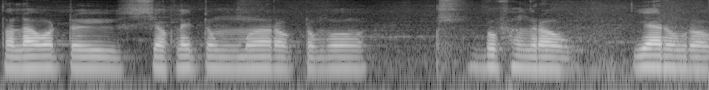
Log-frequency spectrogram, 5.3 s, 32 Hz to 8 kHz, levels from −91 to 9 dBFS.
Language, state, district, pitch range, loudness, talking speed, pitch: Kokborok, Tripura, West Tripura, 120-130 Hz, -19 LUFS, 100 wpm, 125 Hz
